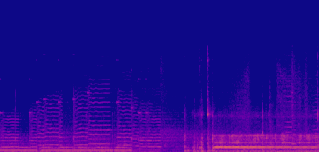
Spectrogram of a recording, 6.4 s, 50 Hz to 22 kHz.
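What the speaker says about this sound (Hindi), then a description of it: "हमारा प्रिंटर अभी भी आवाज़ कर रहा है, ये लगभग 5 से 10 मिनट का समय लगता है" Canon G-series ink-tank printer (G2000–G5000 range) whirring steadily as it draws ink from the tanks to the print head, a sustained mechanical drone that shifts pitch midway and grows louder, with no talk.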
